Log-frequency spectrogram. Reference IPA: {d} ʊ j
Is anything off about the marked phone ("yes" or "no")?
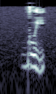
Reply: yes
